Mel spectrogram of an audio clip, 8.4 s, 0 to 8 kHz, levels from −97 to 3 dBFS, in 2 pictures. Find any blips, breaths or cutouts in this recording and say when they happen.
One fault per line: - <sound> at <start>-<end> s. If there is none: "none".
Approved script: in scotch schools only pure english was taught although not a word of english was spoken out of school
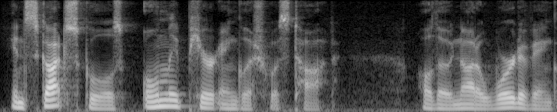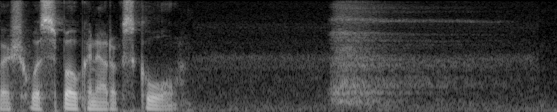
- sigh at 6.6-8.1 s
